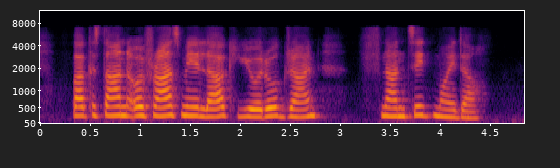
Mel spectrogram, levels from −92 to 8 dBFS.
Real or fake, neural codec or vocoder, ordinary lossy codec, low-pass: fake; codec, 16 kHz, 0.3 kbps, FocalCodec; MP3, 64 kbps; 7.2 kHz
